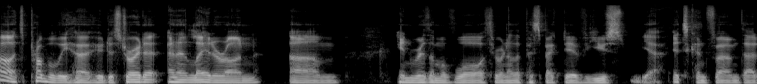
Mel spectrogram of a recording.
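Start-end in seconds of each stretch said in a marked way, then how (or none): none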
